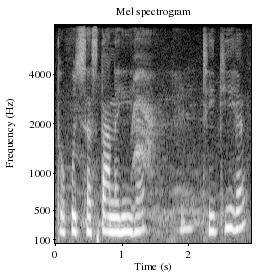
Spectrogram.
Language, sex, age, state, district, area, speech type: Urdu, female, 30-45, Bihar, Khagaria, rural, spontaneous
